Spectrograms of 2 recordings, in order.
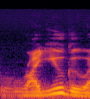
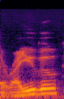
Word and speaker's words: Ryugu: um to this um asteroid called ryugu i think is how you say ryugu um and it was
